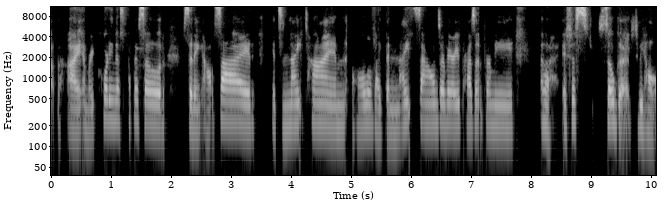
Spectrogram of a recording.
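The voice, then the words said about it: Southern American drawl. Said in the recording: “you might even hear like more of a southern drawl, which definitely tends to be more pronounced when I am home”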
